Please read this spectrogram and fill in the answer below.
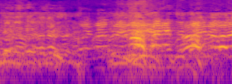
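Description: Several people's voices overlapping, talking and calling out: spectator chatter.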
